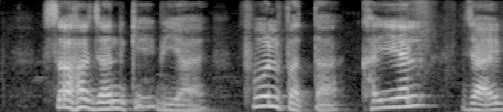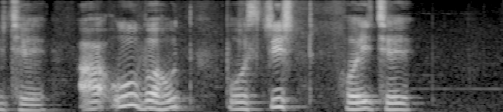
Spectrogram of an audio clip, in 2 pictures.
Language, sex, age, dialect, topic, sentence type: Maithili, male, 56-60, Eastern / Thethi, agriculture, statement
